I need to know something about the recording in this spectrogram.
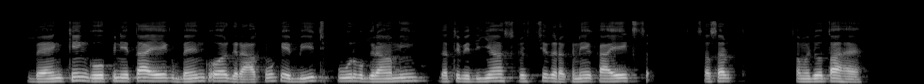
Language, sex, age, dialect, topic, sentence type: Hindi, male, 18-24, Kanauji Braj Bhasha, banking, statement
